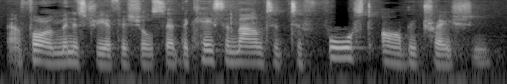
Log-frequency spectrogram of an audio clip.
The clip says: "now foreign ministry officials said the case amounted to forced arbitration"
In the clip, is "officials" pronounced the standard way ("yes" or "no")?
yes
